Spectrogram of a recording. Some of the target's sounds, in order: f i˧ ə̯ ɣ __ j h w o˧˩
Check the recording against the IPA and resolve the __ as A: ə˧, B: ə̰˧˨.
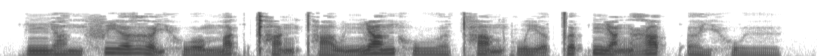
B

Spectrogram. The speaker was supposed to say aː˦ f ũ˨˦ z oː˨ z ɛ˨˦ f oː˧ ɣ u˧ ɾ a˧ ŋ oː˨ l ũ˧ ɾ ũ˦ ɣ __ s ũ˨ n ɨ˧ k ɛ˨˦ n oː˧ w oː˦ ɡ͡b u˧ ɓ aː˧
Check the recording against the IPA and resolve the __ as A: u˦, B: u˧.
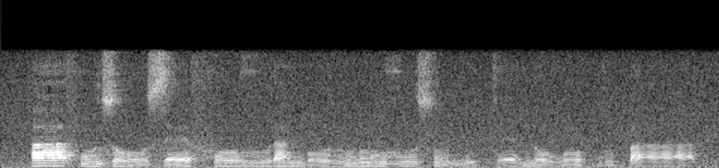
A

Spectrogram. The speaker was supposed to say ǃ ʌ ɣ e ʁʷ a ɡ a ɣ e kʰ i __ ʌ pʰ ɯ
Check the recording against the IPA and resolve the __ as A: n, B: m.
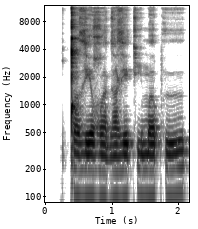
B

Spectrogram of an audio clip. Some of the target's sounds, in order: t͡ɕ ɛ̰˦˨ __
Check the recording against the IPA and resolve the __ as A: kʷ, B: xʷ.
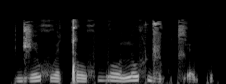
A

